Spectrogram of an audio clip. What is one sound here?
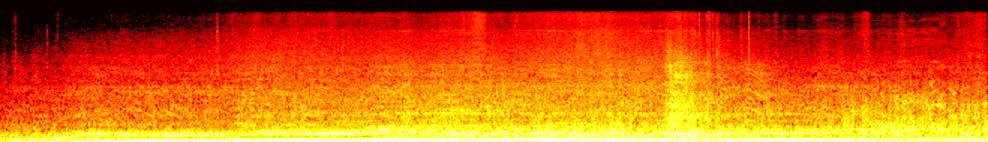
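A boat engine drones loudly and steadily, rising in pitch as it speeds up.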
